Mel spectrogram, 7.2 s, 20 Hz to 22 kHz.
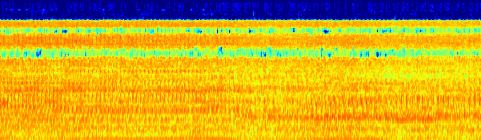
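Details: Engine knock appearing at 1500–2000 rpm: rapid, uneven light knock over a busy mid-revs note; valves adjusted and timing gear fine, owner suspects cam lobe 6 of the front camshaft, which is worn in places.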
